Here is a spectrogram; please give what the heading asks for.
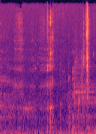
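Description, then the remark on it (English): A quick, wet slurp of hot tea, with a couple of short noisy bursts of sipping and swallowing against a quiet background, and no talking. “Dang, just need a fucking sip.”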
